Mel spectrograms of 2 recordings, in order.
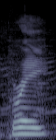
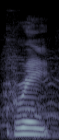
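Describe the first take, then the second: The two takes are said the same way.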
